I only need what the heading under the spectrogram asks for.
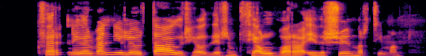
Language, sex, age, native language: Icelandic, female, 20-29, Icelandic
